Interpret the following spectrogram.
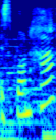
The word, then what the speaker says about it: Esponja: pronounced Esponja with an H sound at the end. Really? But we've all been saying Esponja.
